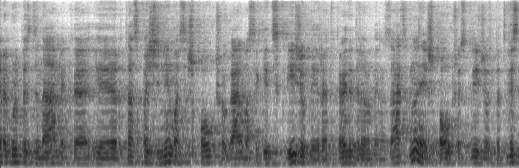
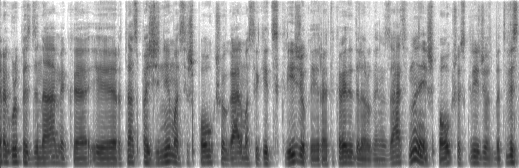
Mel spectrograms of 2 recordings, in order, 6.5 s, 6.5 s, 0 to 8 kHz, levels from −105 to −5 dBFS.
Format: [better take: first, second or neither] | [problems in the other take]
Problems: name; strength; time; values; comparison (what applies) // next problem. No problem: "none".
second | room echo; dies away in 0.9 s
